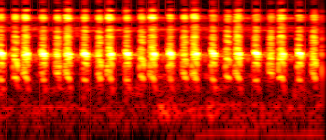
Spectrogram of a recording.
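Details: Chukar partridge, known locally as chakor, gives a steady string of clipped, ringing chuck notes, about seven every three seconds, evenly spaced against a quiet background.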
